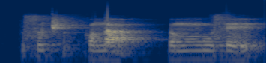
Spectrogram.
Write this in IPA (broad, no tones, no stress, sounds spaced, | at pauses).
s u t͡ʃʼ ə kː ɔ n a | ə mː u s e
